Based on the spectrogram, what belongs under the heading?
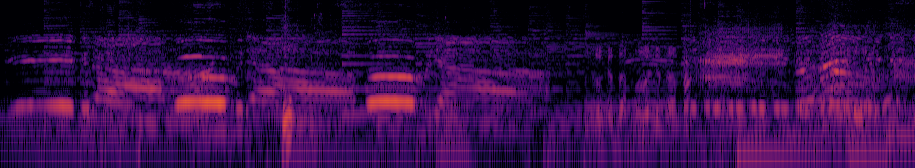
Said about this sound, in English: But then check out what happens when the shepherd comes, and he does basically the exact same call to the same sheep.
